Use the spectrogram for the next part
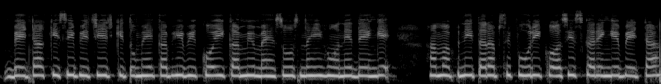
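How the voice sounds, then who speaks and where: A dutiful young cartoon daughter-in-law, with a very high, bright, sped-up tone. She is earnest and reassuring, always fussing over the family. The recording is close and dry. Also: completely flat delivery, normal speed, no room sound, recorded from a distance. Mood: comforting. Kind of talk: Hindi cartoon voice acting.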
